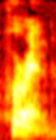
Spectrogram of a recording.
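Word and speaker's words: Húrin: Now, this one is by JRR Tolken and it's called The Children of Hurin. I think that's how you pronounce it. It's got a little accent on the U and it's edited by Christopher Tolken.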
